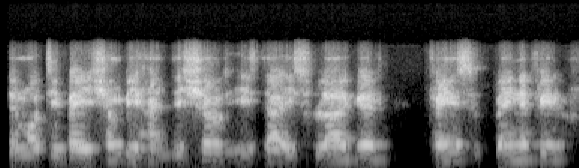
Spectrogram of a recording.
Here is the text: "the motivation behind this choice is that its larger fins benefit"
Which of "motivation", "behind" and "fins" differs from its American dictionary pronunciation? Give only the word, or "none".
fins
